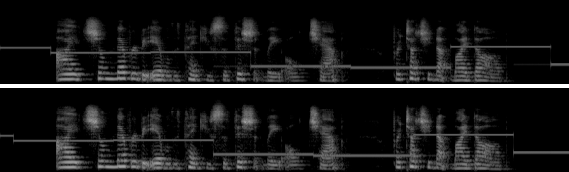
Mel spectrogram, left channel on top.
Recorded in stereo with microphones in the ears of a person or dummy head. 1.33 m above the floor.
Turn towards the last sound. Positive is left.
turn(degrees=-5)  # may be behind; listen again after turning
